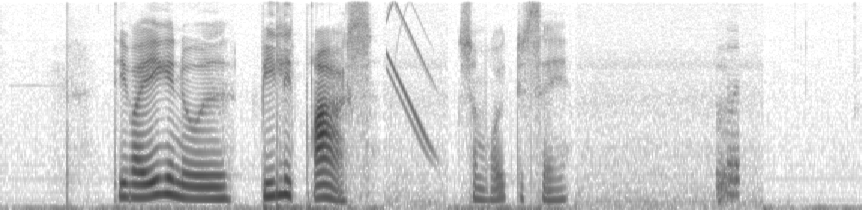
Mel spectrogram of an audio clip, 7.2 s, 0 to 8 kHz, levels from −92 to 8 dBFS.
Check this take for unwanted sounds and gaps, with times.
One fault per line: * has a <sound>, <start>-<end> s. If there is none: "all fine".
* has a chirp, 3.2-3.7 s
* has a laugh, 6.0-6.2 s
